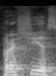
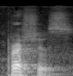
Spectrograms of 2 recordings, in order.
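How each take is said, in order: First: The ending is said as two syllables, shee-us. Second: The ending is said as one syllable, shus. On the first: The speaker calls it wrong. "ಪ್ರೆಷಿಯಸ್ ಅಂತ ಹೇಳ್ತಾರೆ. No, that's wrong" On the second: The speaker calls it right. "ಶಸ್"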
